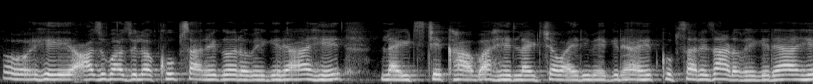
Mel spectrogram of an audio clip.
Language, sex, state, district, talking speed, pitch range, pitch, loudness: Marathi, female, Maharashtra, Dhule, 170 wpm, 215-230 Hz, 225 Hz, -13 LUFS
